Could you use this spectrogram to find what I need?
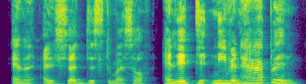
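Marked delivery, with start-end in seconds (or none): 1.6-3.0 loud, high-pitched disbelief; exasperated protest. Retold or imitated. Son protesting to himself at mother's made-up story, exasperated.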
